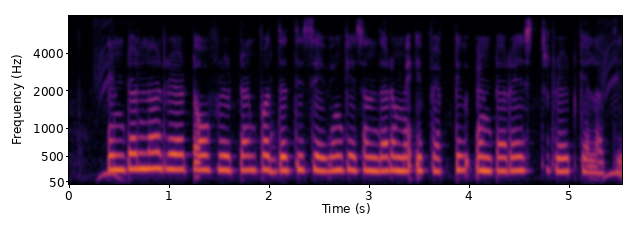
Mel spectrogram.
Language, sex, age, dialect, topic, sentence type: Hindi, female, 36-40, Hindustani Malvi Khadi Boli, banking, statement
